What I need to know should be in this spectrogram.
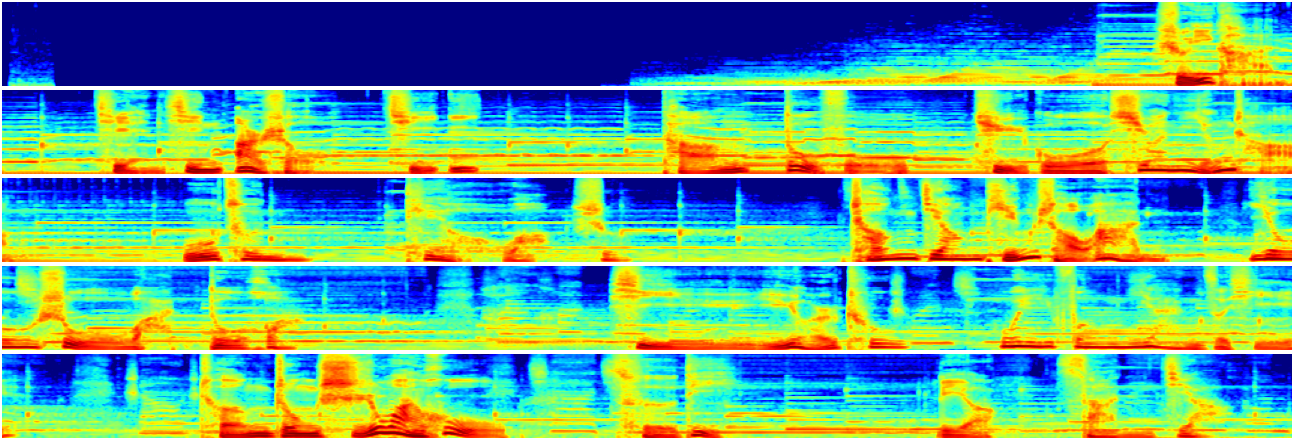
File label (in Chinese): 男国 诗词; 诗词类男声样音; 卷三诗词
